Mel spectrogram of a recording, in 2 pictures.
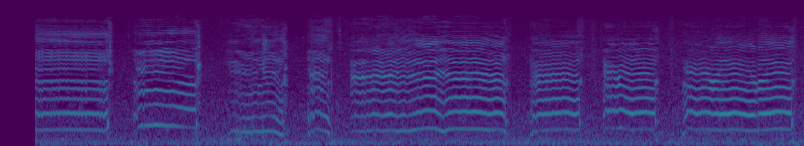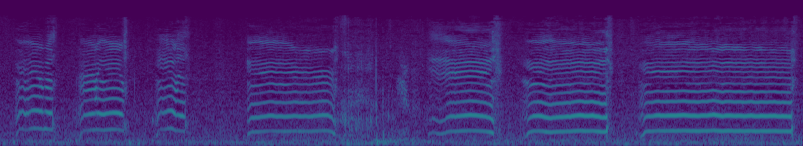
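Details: A pet red fox being petted by its owner gives a steady run of high, nasal whines and squeaky yelps, some drawn out and wavering.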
